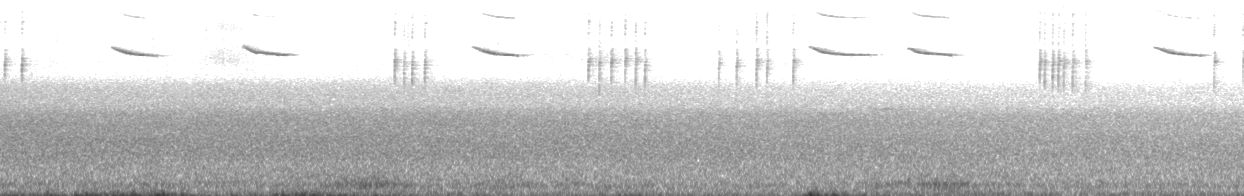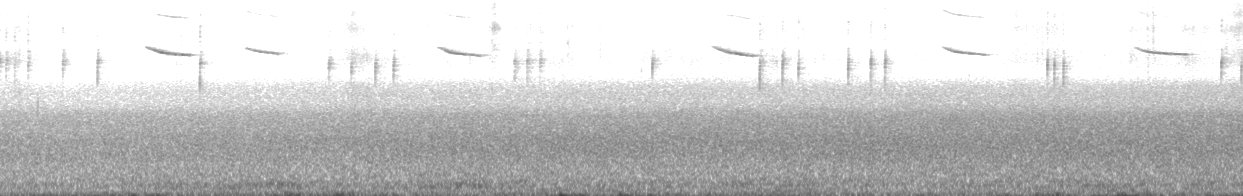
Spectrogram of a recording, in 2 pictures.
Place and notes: Hohenkammer, Munich Germany - In the woods
In the woods, Birdsong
